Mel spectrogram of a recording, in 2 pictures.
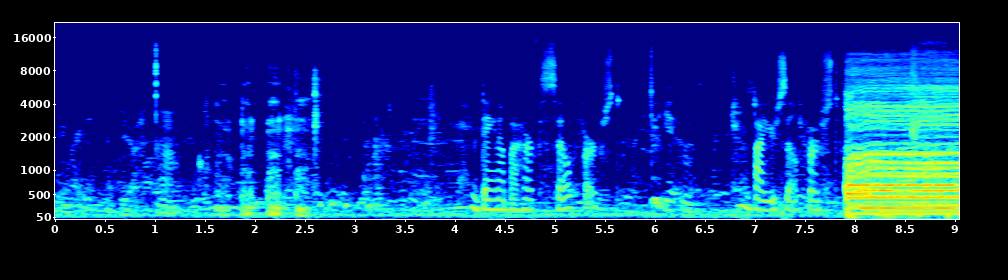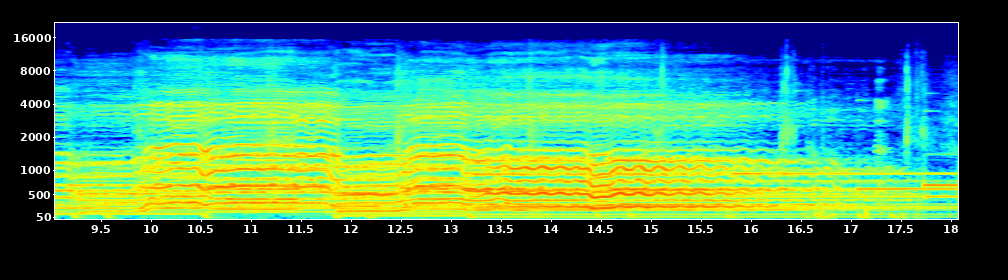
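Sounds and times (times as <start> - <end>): sustained low notes: 7.9 - 17.8
woman singing wordless notes: 7.9 - 18.0.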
